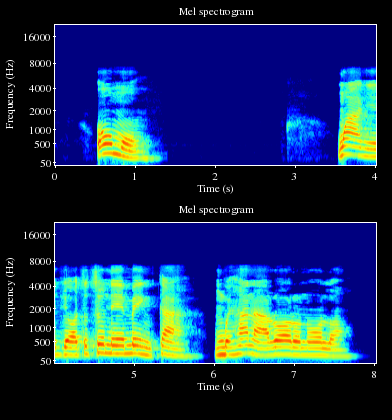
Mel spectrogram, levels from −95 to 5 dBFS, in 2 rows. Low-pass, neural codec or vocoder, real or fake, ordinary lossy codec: 7.2 kHz; none; real; AAC, 32 kbps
